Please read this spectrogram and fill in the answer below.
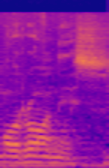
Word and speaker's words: morrones: de ajíes se llaman morrones. Nosotros pronunciamos ‘mojones’, y eso se refiere a un montón de caca. - Caca. - Mojones… ¿Y cómo se pronuncia? ¿Morrones? Una cosa es morrones y otra es mojones.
